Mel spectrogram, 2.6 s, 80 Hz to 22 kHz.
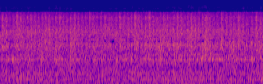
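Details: VAZ 2110 with hard cold-morning starts, idling on petrol not fully warm, clogged petrol injectors, generally runs badly; uneven hissy idle with unsteady beat, suspected vacuum leak and one weak cylinder, runs much better on gas (LPG).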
